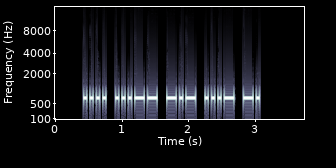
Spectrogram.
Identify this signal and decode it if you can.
Morse code, heard as a keyed tone, about 25 wpm, 700 Hz. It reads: H3KVN
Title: Code Groups - 5 Letter:Numbers - 25wpm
